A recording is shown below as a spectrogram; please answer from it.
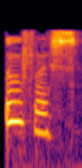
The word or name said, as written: oofus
